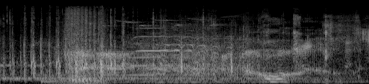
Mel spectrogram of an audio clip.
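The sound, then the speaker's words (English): A horse being ridden on an outback excursion whinnies loudly, its neigh rising and falling, while hooves clip-clop in a steady rhythm underneath. “Nice thing going out on an outback excursion with the authorities. You get to ride a horse.”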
